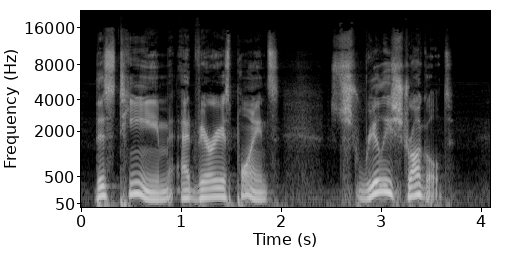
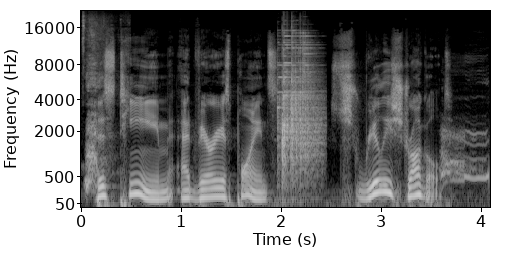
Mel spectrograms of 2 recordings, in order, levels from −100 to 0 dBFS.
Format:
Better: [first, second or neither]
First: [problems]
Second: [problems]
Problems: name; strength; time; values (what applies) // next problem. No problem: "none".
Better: first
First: none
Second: dog barking; noticeable; at the start; peak 8 dB below the speech // clattering dishes; loud; at 2 s; peak 3 dB above the speech // dog barking; faint; at 3.5 s; peak 15 dB below the speech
